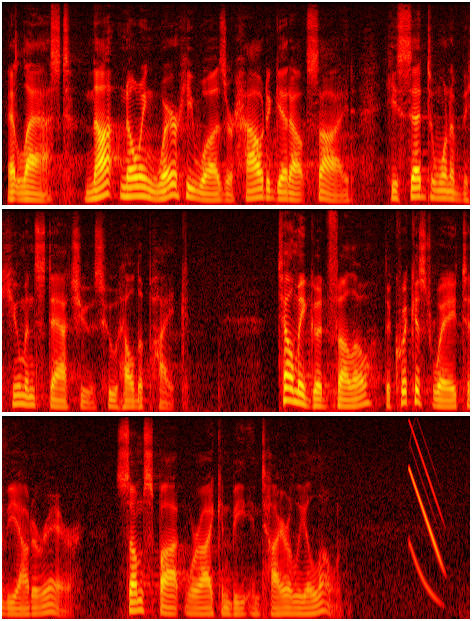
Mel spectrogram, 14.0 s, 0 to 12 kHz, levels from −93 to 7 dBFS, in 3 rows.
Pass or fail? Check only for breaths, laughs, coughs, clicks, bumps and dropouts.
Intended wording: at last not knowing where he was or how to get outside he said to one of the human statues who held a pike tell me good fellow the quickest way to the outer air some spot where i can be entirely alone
fail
